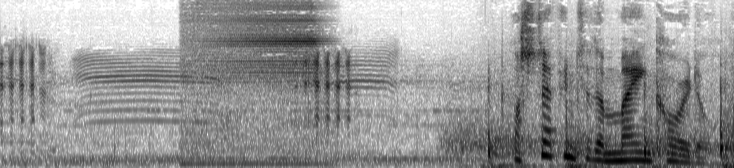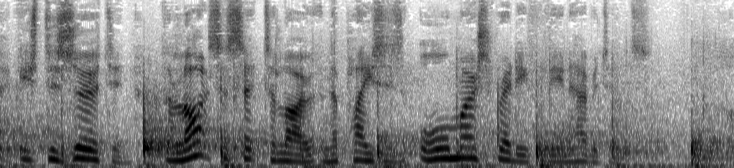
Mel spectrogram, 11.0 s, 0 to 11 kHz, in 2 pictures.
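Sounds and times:
sheep bleating with wavering calls: 0:00.0 - 0:03.3
speech: 0:03.9 - 0:10.5.

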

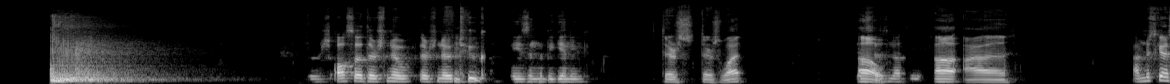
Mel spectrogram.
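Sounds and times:
loud raspy fart sound effect: 0:00.5 - 0:02.2
speech: 0:03.0 - 0:06.0, 0:06.6 - 0:07.5, 0:08.6 - 0:10.2, 0:11.3 - 0:11.6.

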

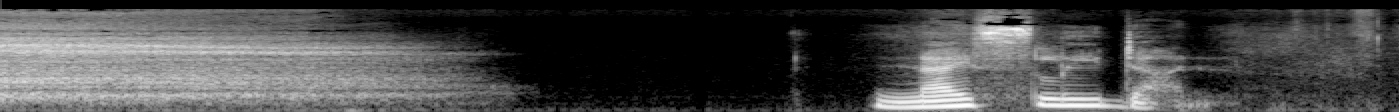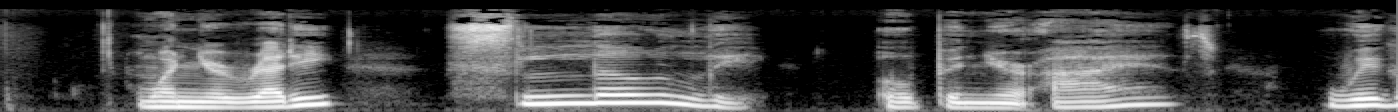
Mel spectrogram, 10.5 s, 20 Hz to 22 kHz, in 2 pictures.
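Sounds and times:
breathy exhale during a guided relaxation breathing exercise: 0:00.0 - 0:02.0
speech: 0:03.3 - 0:04.6, 0:05.8 - 0:10.4.

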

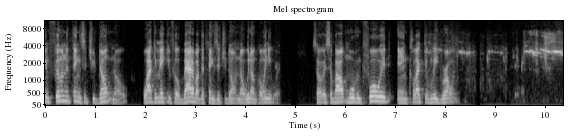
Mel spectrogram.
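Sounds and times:
speech: 0:00.0 - 0:04.8, 0:05.4 - 0:08.4
birds chirping: 0:07.5 - 0:10.3.

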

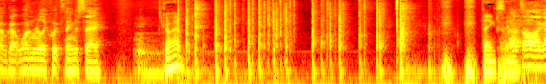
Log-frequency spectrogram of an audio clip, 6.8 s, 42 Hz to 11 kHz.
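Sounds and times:
speech: 0:00.0 - 0:02.5, 0:06.0 - 0:06.8
computer keyboard typing: 0:02.2 - 0:05.8.

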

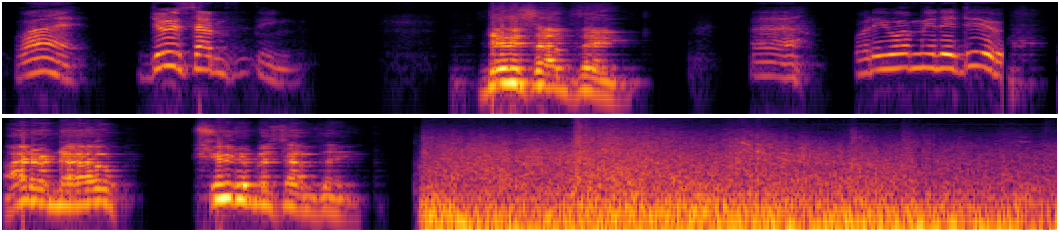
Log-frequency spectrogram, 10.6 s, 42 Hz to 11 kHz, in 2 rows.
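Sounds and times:
speech: 0:02.4 - 0:03.2, 0:04.6 - 0:07.1
explosion blowing a hole in the side of a window: 0:07.4 - 0:10.5.

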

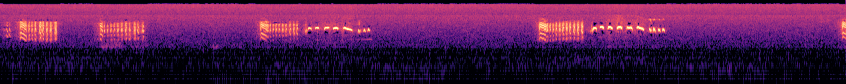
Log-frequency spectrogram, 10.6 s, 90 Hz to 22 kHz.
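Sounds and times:
African desert warbler call: 0:00.0 - 0:01.9, 0:02.6 - 0:04.7, 0:06.7 - 0:08.4.

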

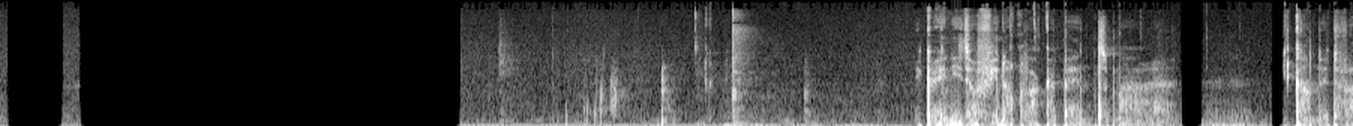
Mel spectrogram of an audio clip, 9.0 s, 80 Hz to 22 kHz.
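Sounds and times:
person sipping a drink: 0:03.6 - 0:04.9
wet mouth clicks: 0:03.7 - 0:04.9
gulp: 0:03.8 - 0:04.8
speech: 0:06.2 - 0:07.9.

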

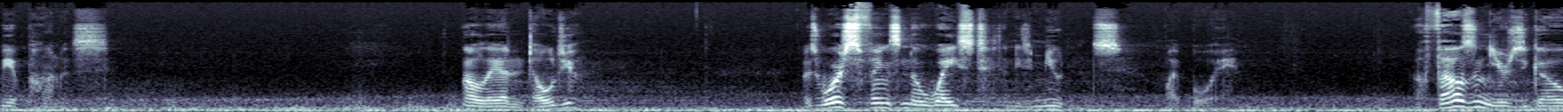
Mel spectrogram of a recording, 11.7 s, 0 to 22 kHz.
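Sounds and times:
speech: 0:00.0 - 0:01.1, 0:03.4 - 0:04.4, 0:06.0 - 0:09.3, 0:10.6 - 0:11.7
rumbling thunder of an approaching storm: 0:00.0 - 0:11.7.

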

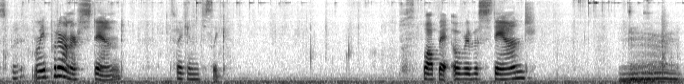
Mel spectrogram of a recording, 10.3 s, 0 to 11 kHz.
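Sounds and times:
speech: 0:00.2 - 0:02.0, 0:02.6 - 0:03.5, 0:06.4 - 0:08.1, 0:09.3 - 0:09.6
female yellow Labrador groaning and grunting: 0:09.2 - 0:10.2.

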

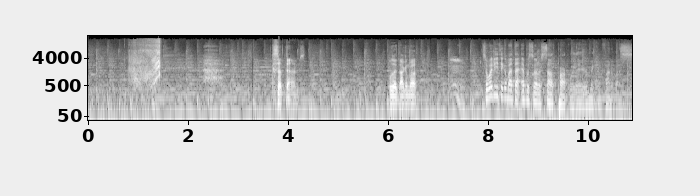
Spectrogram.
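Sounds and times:
zipper being zipped up: 0:00.8 - 0:01.5
speech: 0:03.8 - 0:04.4, 0:06.0 - 0:06.7, 0:07.4 - 0:10.8.

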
